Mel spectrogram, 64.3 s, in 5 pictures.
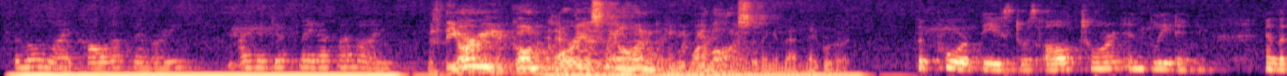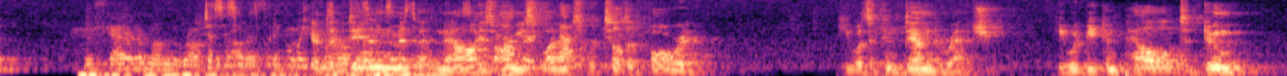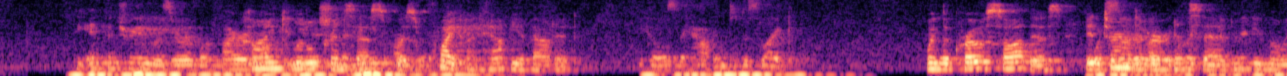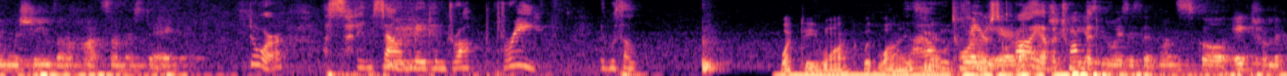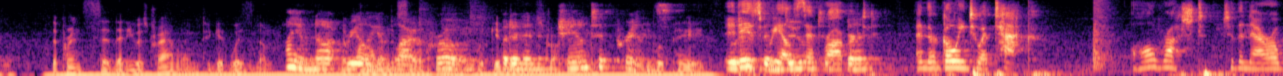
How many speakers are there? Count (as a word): six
